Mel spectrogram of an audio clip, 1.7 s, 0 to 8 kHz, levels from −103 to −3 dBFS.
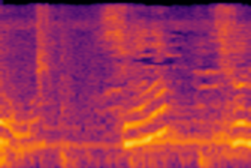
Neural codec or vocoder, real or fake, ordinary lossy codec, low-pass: vocoder, 44.1 kHz, 128 mel bands every 256 samples, BigVGAN v2; fake; AAC, 48 kbps; 7.2 kHz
